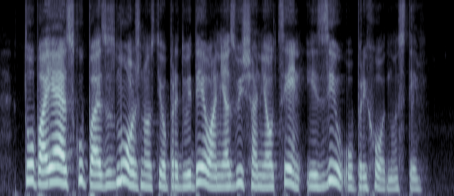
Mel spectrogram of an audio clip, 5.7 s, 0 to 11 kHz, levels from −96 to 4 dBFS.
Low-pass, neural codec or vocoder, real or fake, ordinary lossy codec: none; vocoder, 22.05 kHz, 80 mel bands, WaveNeXt; fake; none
